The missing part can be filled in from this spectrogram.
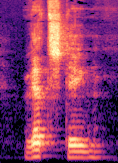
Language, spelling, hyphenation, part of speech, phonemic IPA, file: Dutch, wetsteen, wet‧steen, noun, /ˈʋɛt.steːn/, Nl-wetsteen.ogg
- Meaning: a whetstone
